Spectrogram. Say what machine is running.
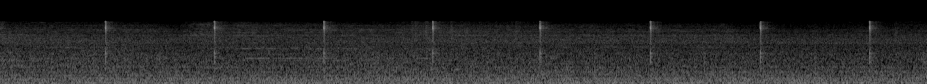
valve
